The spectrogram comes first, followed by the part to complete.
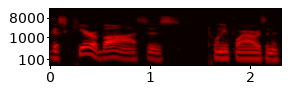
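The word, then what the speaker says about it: Kiribati: actually like right uh God Bush it's actually pronounced kiraboss East Mountain films said that pronunciation on this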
